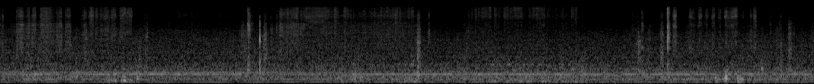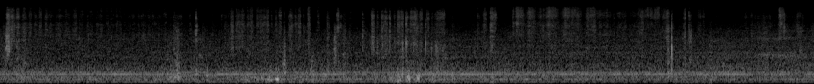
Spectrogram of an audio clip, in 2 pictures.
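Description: Fine 1200-grit sandpaper rubbed by hand over the painted steel tailgate, a soft steady scratching over a steady hum, with a few light clicks scattered through.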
